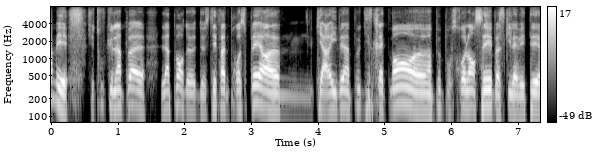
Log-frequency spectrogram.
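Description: A man with a Parisian French accent giving his views as a guest pundit in a casual sports discussion, with a halting delivery. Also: medium pitch, warm tone, dry recording, muffled recording.

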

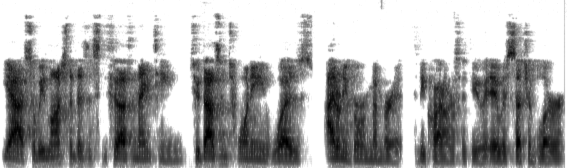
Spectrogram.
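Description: Husky low-ish guy talking through his startup story, kinda dull lo-fi sound. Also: fairly even intonation, fast talker, hardly any pauses. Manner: earnest, loose talk with frequent "like" and "right?". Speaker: business founder guest. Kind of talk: casual interview storytelling.

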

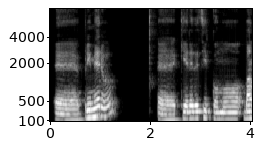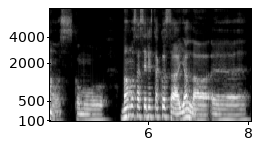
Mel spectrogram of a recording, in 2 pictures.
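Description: A man's voice: mid-range voice, lively intonation, slow pace, mellow, reverberant. A man whose first language is Arabic, speaking Spanish as a guest teacher, hesitant with many fillers and frequent laughs. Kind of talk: conversational interview.

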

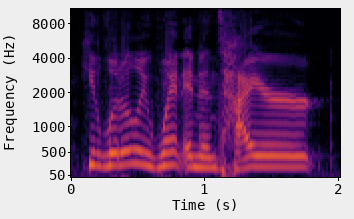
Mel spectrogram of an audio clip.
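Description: A woman's voice: mid-range voice, steady tone, clear, resonant tone, no echo. Woman cohost chatting fictional fights, opinionated, dry close sound. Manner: opinionated, quick to argue. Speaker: co-host. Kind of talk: casual chat about fictional matchups.

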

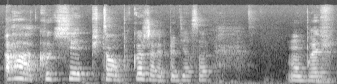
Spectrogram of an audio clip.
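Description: A young woman in easygoing podcast banter, teasing her friends and poking fun at herself. Her voice sits at a middle pitch. The room is echoey with a faint hiss. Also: fairly quick. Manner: teasing, self-mocking banter. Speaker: podcast co-host. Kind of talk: casual chat among friends. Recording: roomy echo, faint noise.

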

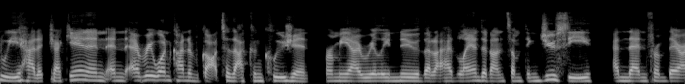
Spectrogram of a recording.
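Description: An American woman in her late thirties talks as a podcast guest, upbeat and chatty, quick to laugh. Her voice sits a little low. The sound is close and dry, with no room around it. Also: pushed and bright, dry recording. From United States. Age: late 30s. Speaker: guest, founder of a play consultancy. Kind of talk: casual interview chat.

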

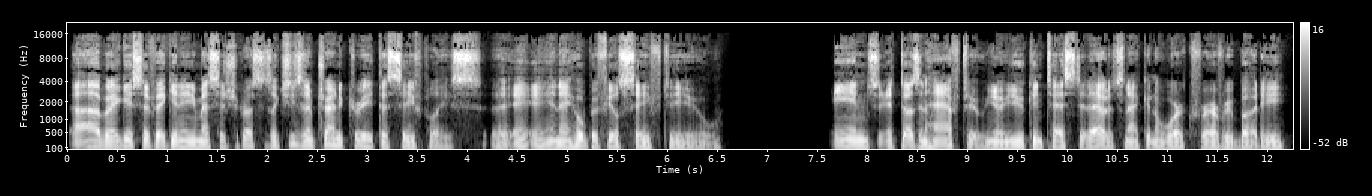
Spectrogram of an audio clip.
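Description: A man speaks in a deeply creaky, gravelly voice with a mellow, soft-edged tone, rambling through a soothing bedtime monologue. His delivery meanders, halting and interrupting himself as he circles back, with flat, lulling intonation. Like a podcast host talking gently to listeners, he sounds close and dry, with no echo.

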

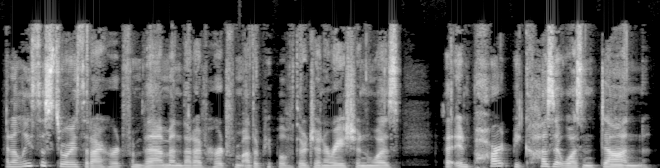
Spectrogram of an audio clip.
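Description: Being interviewed, a woman shares personal stories in a conversational, reflective, discursive manner, frequently qualifying and correcting herself. Her voice sits low and moves a little fast.

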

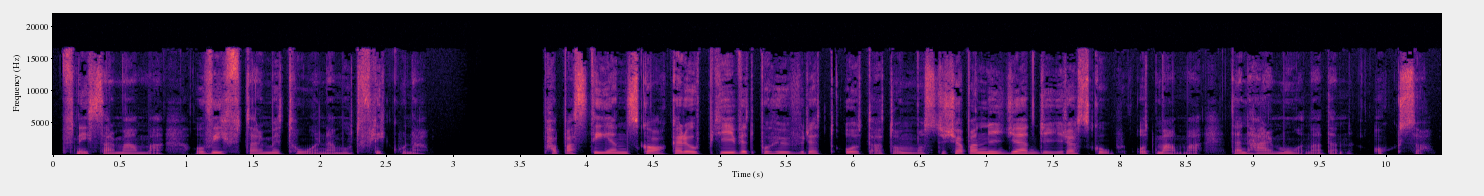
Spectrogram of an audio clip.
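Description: A woman narrating a children's audiobook, reading lively and acting out the lines. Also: deep voice, vocal fry, no room sound, studio quality. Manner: lively, acts out the characters' lines.

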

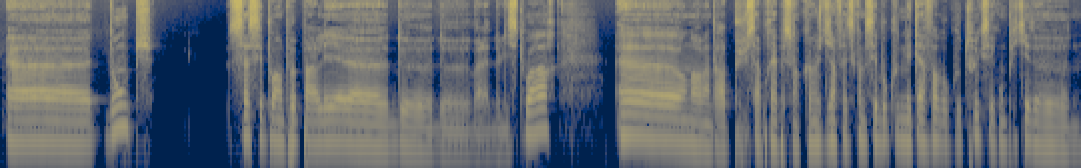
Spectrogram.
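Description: A man's voice: mid-range voice, normal speed, mellow, dry recording, clean studio sound. A man defending his film pick on a podcast, talking with lots of hesitations and restarts. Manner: hesitant, many fillers and restarts. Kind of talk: casual film podcast chat.

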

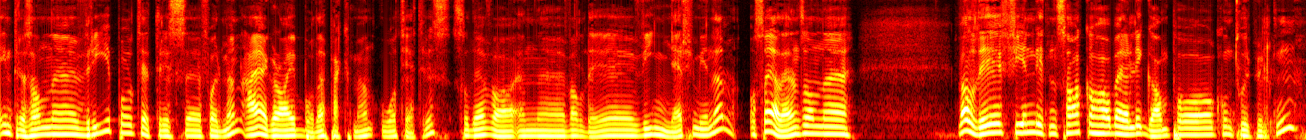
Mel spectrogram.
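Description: A man's voice: mid-range voice, warm tone, dry recording, studio quality. A man of forty presenting a podcast in a casual, chatty style. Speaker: podcast host.

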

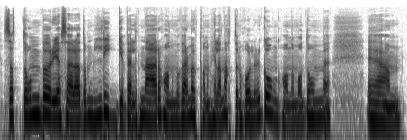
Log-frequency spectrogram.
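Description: A woman casually telling a story on a podcast, animated, swearing and acting out the people she quotes. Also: lowish voice, no room sound.

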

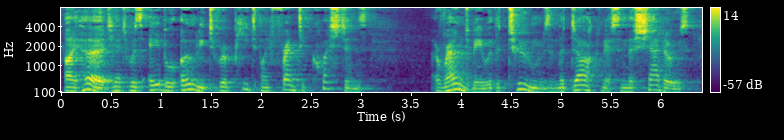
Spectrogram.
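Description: Reading a gothic horror story like a dramatic audiobook, this male podcast narrator sounds solemn and suspenseful. His mid-range voice is animated and moves at normal speed, and the recording is roomy and echoing.

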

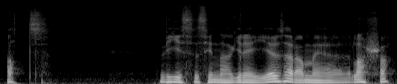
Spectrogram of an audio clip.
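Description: A Swedish man co-hosting a casual chat, animated and joking, often restarting his sentences. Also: on the low side, no echo. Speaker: podcast co-host.

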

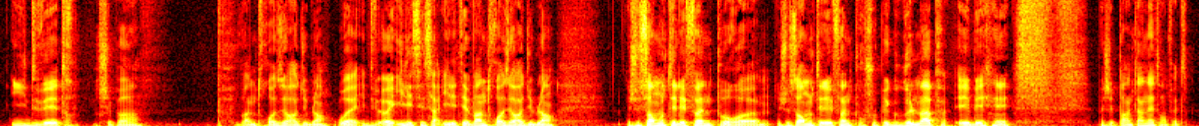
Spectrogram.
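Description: A young man hosting a podcast, telling a travel story in a casual, animated way and talking straight to listeners. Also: medium pitch, normal speed. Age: young adult. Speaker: podcast host.

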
